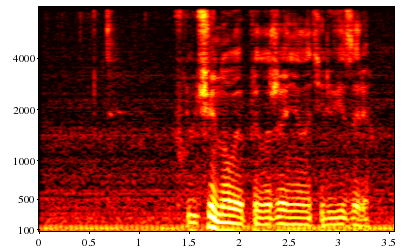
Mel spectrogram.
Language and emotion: Russian, neutral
